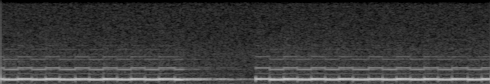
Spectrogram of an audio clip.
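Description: A newly installed landline telephone in a village home rings at midnight with a loud, steady warbling electronic tone that pauses briefly midway and then resumes, with no voices.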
